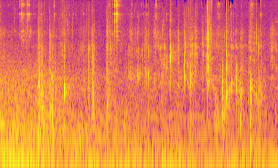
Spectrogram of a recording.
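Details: Siberian Husky eating raw meat and bones as a reward: scattered sharp crunches and wet clicks, irregular and close, with a low steady hum underneath.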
